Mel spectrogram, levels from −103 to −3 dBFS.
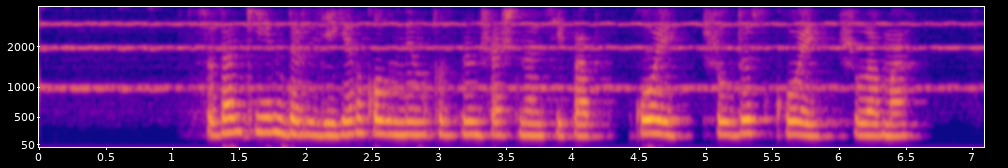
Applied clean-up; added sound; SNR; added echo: none; Bowed string instrument; 17 dB; reverberation time 0.1 s.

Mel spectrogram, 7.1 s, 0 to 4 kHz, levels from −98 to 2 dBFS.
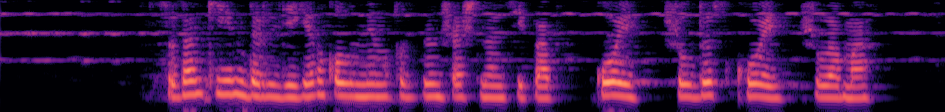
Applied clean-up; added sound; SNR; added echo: classical method WPE with log-MMSE.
